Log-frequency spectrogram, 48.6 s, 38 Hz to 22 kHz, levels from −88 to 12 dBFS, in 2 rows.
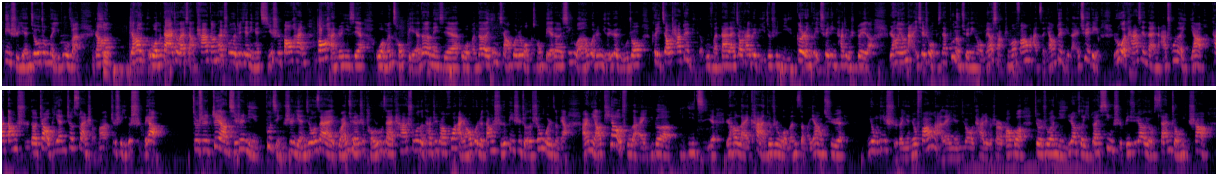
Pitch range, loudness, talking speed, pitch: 180-260 Hz, -31 LUFS, 315 characters per minute, 205 Hz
